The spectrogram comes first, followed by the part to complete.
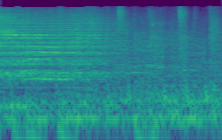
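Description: Arena crowd noise after a basket, a steady murmur that slowly dies down.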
